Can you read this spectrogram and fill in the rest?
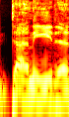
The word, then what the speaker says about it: Dunedin: Someone yelled at me on my Twitter about mispronouncing Dunedin, and I was like, dog, that ain't me. I think I know who it was, even though you nailed it right there, of course.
